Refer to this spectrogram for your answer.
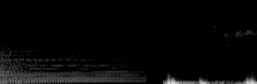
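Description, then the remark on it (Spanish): In a COPE más Valencia radio promo for World Environment Day on June 5, a sustained, humming musical tone fades out, then a deep heartbeat thumps in, with a lub-dub pair followed by another heavy beat and a faint high shimmer above. “El 5 de junio, COPE más Valencia se une al latido del planeta.”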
